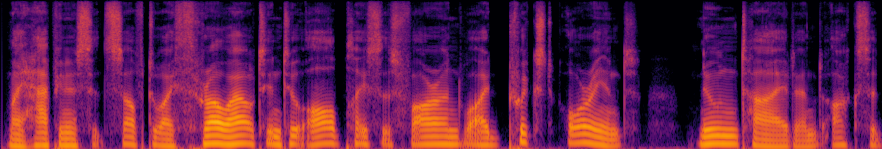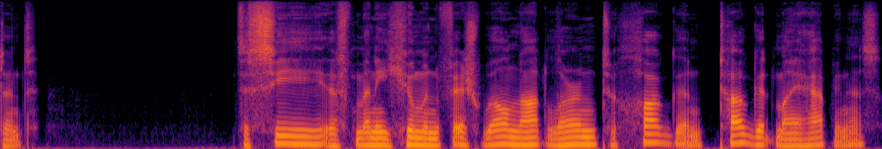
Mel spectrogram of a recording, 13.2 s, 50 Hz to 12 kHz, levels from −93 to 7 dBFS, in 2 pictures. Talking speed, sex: 155 wpm, male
